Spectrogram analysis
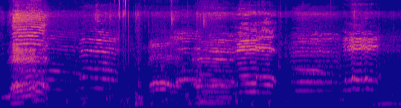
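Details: A flock of breeding sheep with lambs calling almost without a break: overlapping, wavering bleats of varied pitch, some higher and thinner, some lower and coarser, from several animals at once.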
